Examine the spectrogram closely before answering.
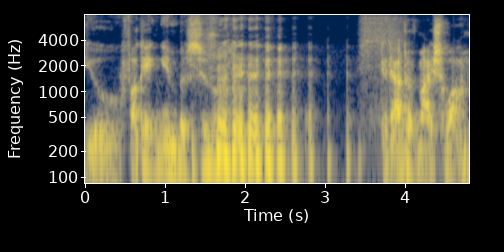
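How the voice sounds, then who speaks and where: A man puts on a character voice at a medium pitch. He speaks at a fairly slow pace, with audible echo around him. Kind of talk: common, swearing. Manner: angry, insulting.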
